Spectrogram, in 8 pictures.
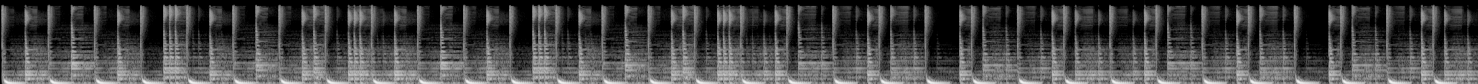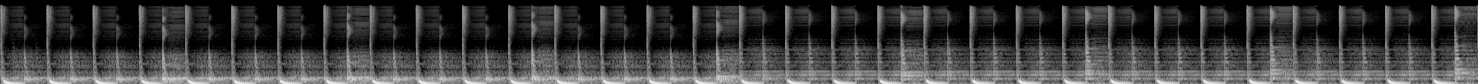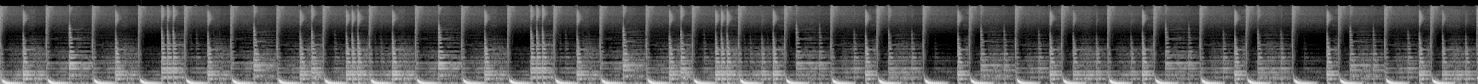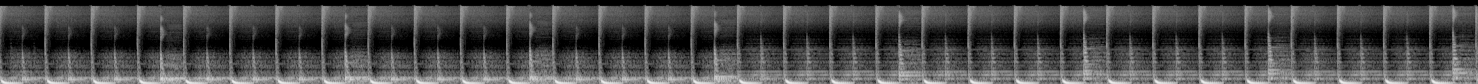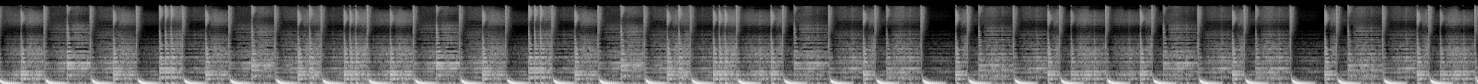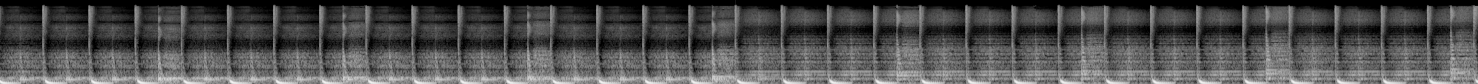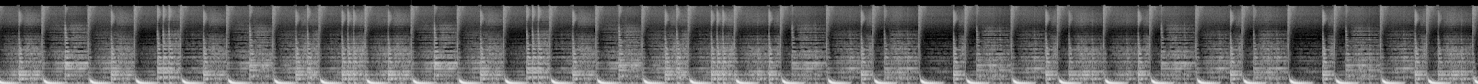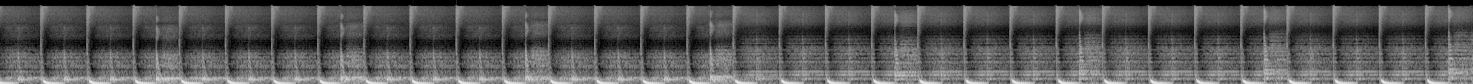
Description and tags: Big Room House Loop
just a big room drop loop with different variations and such.
You Don't have to, but its the most you could do :)
bounce, house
